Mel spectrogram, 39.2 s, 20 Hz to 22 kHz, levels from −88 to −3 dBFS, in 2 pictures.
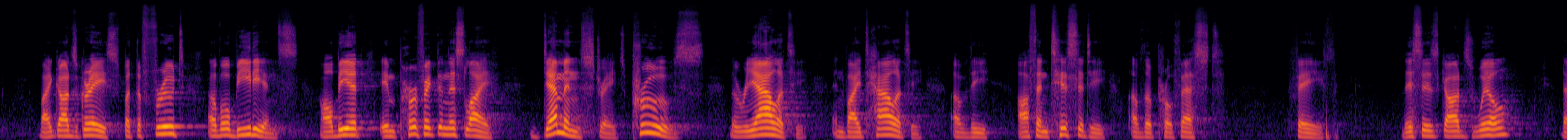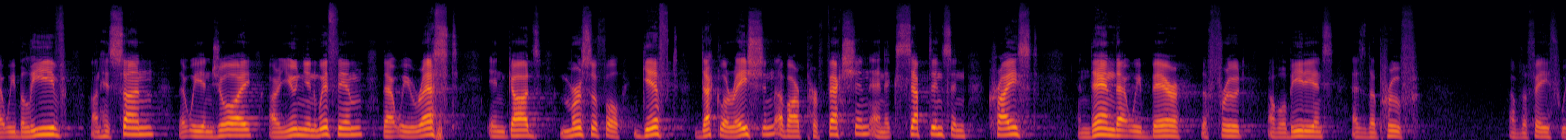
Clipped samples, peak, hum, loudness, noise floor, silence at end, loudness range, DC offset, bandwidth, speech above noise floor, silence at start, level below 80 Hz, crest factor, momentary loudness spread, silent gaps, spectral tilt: under 0.1%; -6 dBFS; none; -30 LUFS; -72 dBFS; 0 s; 7 LU; under 0.1%; 19 kHz; 42 dB; 0.5 s; -76 dBFS; 24 dB; 18 LU; none; -5.5 dB/octave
